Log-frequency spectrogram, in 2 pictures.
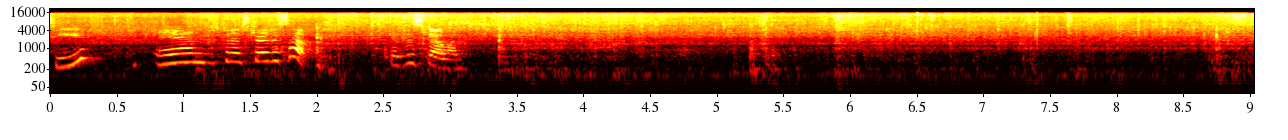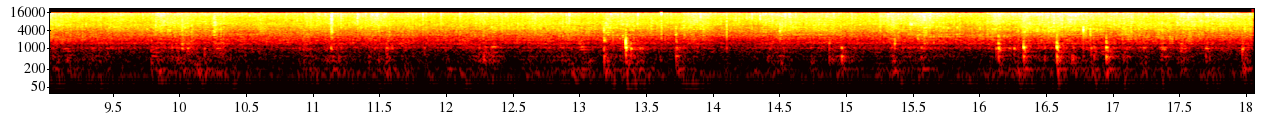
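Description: A wooden spoon stirs chopped vegetables in a metal pot, scraping and clattering softly.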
